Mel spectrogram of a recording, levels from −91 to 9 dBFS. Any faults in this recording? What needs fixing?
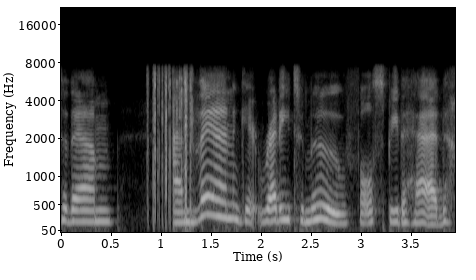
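From 0.87 to 1.34 s a dense, uneven scratching and rustling sits over the speech, roughly as loud as the speech itself. This is cable scratch noise, likely from a worn cable or connector being moved, so its contact resistance changes rapidly and adds bursts of noise. Replacing or reseating the suspect cable and fixing it in place so it cannot shift during recording should prevent it.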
